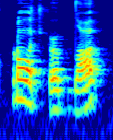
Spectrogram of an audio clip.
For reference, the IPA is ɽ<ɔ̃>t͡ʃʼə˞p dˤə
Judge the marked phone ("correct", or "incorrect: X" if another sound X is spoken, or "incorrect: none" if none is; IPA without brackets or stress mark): incorrect: ɔ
